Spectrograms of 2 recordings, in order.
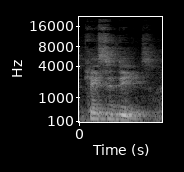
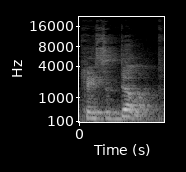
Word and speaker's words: quesadilla: joke haha today we're gonna be making cheese quesadillas now I know what you're thinking and don't that looks like it should be pronounced case of Dilla true but I have it on good authority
